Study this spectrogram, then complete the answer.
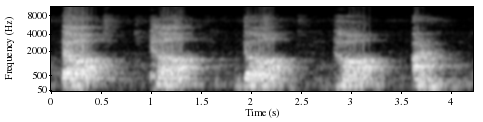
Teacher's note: जब हम ट बोलते हैं तब किस तरह से हमारी जीभ पलटी मारती हुई मूर्धा को स्पर्श करती हुई उच्चारित होती है।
